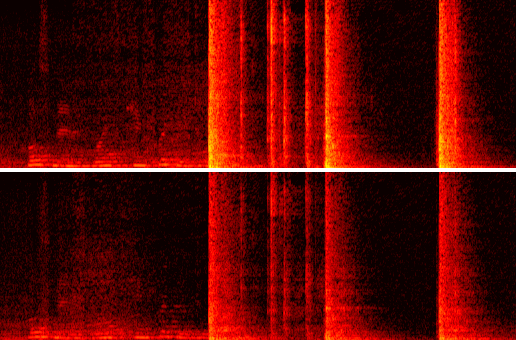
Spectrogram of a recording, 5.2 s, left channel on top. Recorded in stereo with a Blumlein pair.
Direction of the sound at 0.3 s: 30° left.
